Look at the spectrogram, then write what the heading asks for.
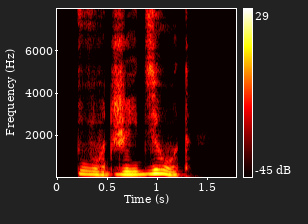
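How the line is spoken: Whisper. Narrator (Russian): прошептал

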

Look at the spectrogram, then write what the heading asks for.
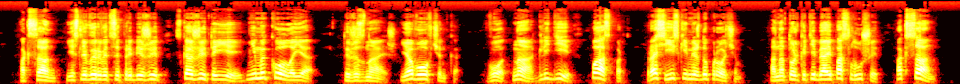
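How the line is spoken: Sudden pleading. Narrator (Russian): И вдруг взмолился

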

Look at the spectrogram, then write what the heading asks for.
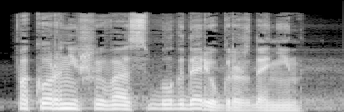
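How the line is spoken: Sad little man. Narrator (Russian): также грустно сказал человечек

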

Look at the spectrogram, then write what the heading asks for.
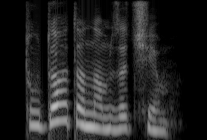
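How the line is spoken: Sighing. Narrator (Russian): вздохнула я

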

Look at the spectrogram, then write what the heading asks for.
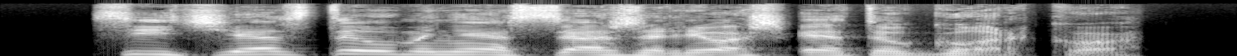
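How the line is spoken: Roar. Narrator (Russian): проревел Гловард

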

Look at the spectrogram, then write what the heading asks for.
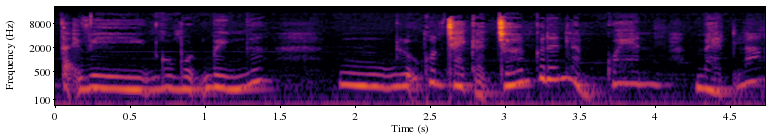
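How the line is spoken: Low quiet voice. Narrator (Vietnamese): Nàng hạ giọng nhỏ hẳn xuống

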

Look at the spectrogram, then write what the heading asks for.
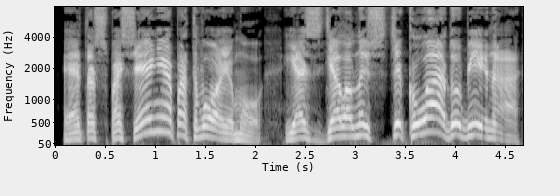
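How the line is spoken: Angry bark. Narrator (Russian): рявкнул директор

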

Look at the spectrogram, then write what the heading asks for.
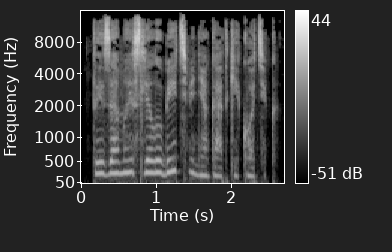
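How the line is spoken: Distant hissing vampire. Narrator (Russian): зашипела вампирша с другого конца крипты

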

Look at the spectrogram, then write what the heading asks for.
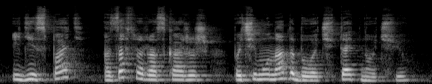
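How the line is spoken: Gentle affectionate. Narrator (Russian): Тамара Сергеевна ласково сказала

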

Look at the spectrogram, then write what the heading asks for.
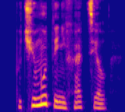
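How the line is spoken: Plain. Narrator (Russian): спросила она

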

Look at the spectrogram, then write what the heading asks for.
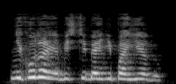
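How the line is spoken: Sobbing. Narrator (Russian): снова зарыдала Джанна

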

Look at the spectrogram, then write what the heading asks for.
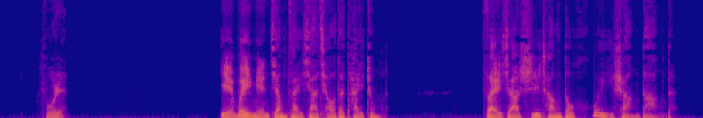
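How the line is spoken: Laughing, hiding surprise. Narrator (Chinese): 心里吃了一惊，嘴里却笑着说

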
